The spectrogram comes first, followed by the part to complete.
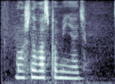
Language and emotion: Russian, neutral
